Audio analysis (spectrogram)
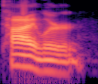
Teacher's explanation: stress on the first syllable unstress on the second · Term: trochaic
